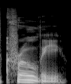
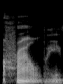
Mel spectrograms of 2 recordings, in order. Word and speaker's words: Crowley: Remember, it's Crowley rhymes with holy, not Crowley. That rhymes with foully.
